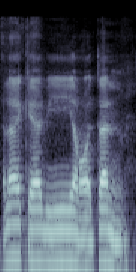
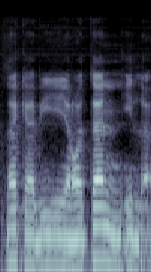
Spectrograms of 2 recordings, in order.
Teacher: Soratannya dibaca dengan jelas. Karena adanya tanwin bertemu dengan huruf hamzah yang di mana dibaca dengan jelas. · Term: izhar halqi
